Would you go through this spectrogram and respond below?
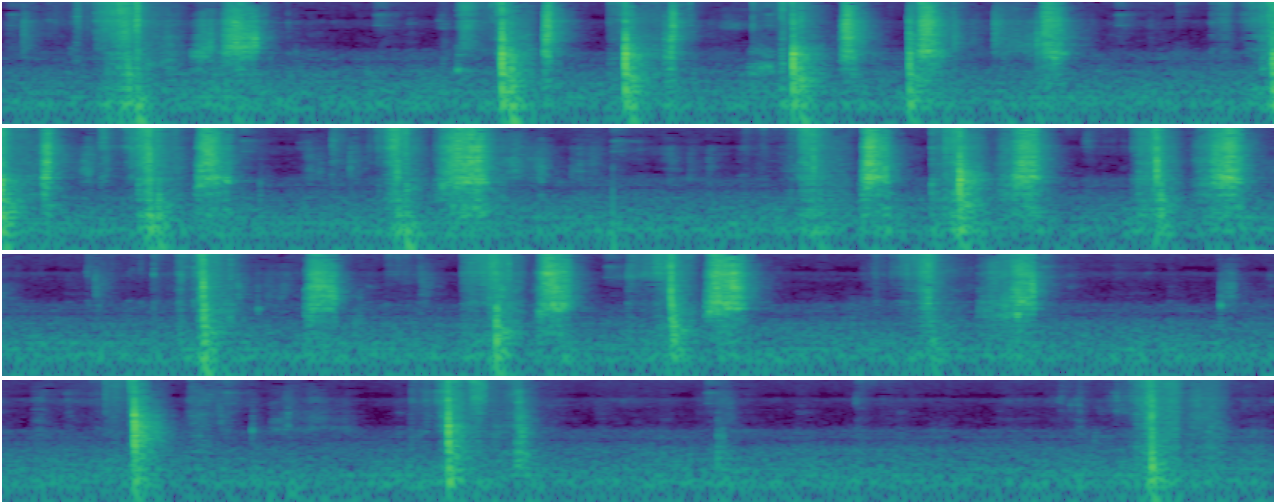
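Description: Knife chopping vegetables on a cutting board while prepping ingredients for Mexican-style haystack dishes: repeated sharp chops in quick bursts with short pauses, close and fairly loud, no talking.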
